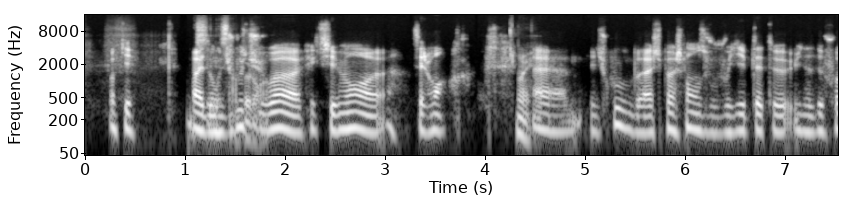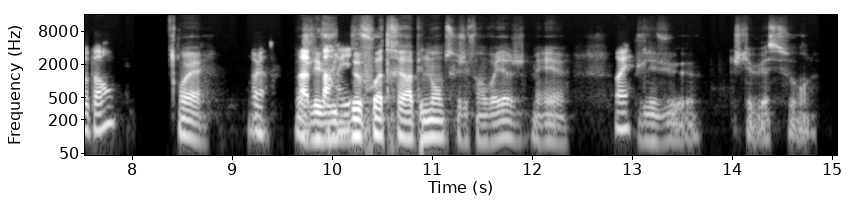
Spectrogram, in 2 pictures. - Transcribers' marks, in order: chuckle
- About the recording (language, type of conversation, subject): French, podcast, Quels gestes simples renforcent la confiance au quotidien ?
